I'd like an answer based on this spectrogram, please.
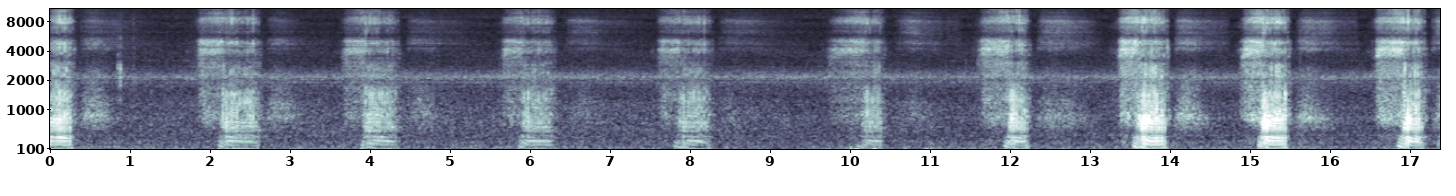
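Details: Worn out from playing with Mugsey the pug, the female Bulldog Scarlett snores steadily indoors. About nine rough, wheezy breaths recur every two seconds, each snore a short noisy rush.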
